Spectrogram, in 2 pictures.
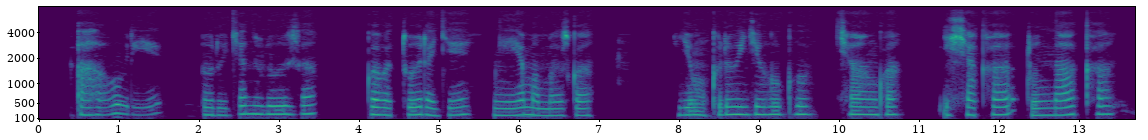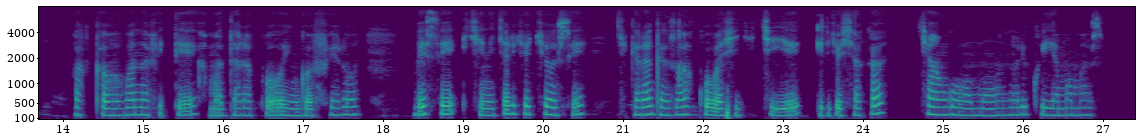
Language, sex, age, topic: Kinyarwanda, female, 18-24, government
